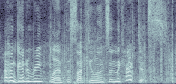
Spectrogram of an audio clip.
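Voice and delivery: ordinary talk, nothing marked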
